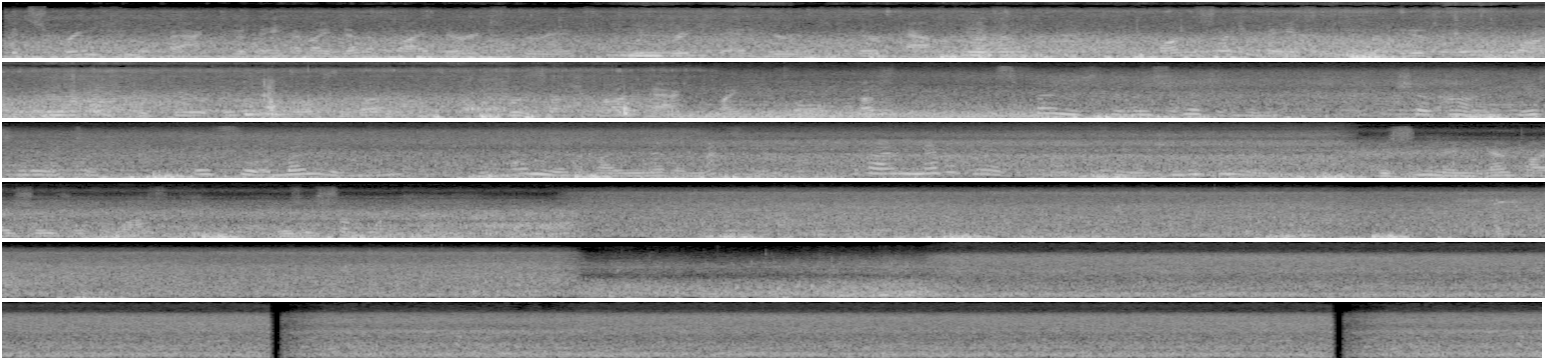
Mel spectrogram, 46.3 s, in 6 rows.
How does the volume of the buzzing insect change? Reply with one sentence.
The loudness of the buzzing insect goes down.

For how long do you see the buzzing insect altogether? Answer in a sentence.
The buzzing insect can be heard for 31 seconds in total.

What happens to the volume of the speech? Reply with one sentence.
The loudness of the speech stays about the same.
